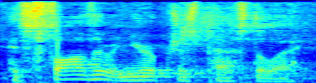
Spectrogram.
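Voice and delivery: ordinary talk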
